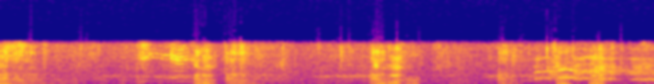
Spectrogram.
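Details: American Guinea Hog piglets, five weeks old, on Wood Prairie Family Farm, give scattered low grunts broken by a couple of thin, wavering squeals, with a few spoken words in the background.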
